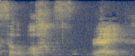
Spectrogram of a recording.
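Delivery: ordinary talk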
